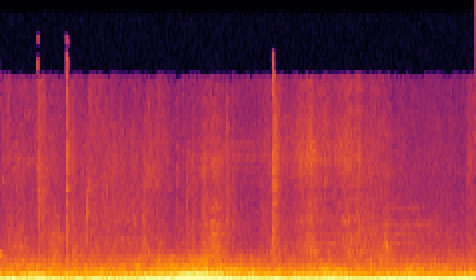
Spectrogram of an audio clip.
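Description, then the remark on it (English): Airplanes drone overhead in a steady, low engine hum with a broad rumbling wash that holds evenly for the whole stretch, with no one talking. “Can you hear me okay with those planes?”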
